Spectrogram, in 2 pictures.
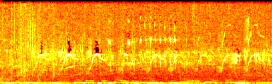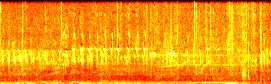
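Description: Many birds calling at once: a dense run of low, bending calls with higher chirps over them.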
